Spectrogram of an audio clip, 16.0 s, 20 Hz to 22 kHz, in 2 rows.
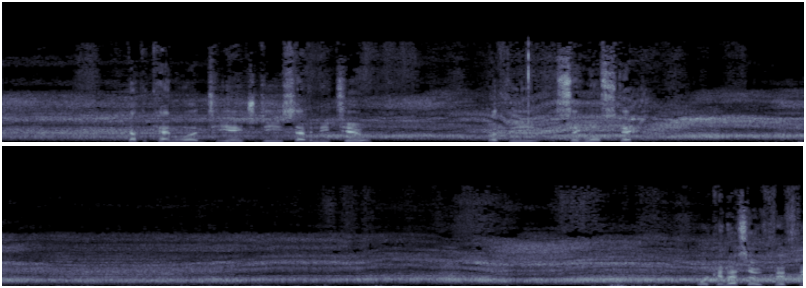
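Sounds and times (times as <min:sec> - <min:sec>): radio static hiss: 0:00.0 - 0:16.0.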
